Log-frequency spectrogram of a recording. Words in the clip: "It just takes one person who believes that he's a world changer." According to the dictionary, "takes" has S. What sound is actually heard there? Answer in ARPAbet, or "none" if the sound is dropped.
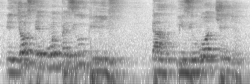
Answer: none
